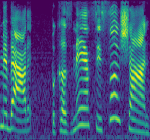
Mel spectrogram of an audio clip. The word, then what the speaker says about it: Sunshine: See, look, most people don't know this, but it's not Sunshine. It's actually pronounced Sunshine. My grandfather was Japanese.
